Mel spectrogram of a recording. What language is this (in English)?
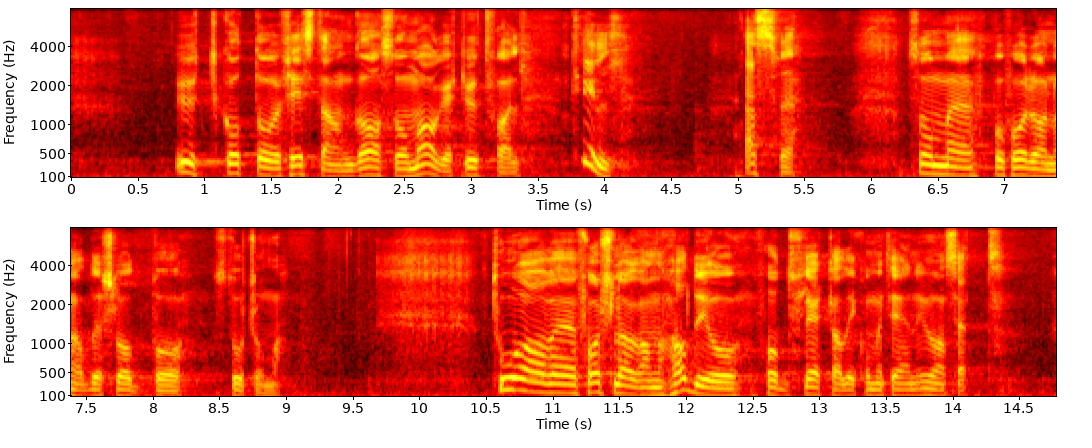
Norwegian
